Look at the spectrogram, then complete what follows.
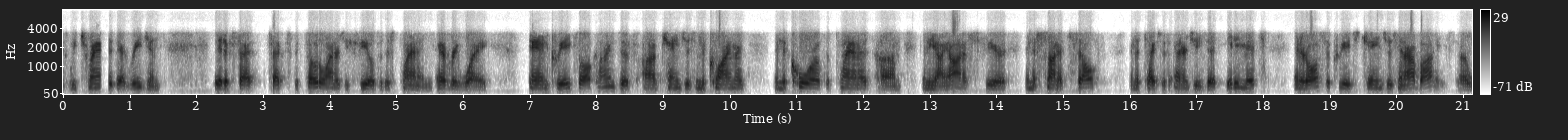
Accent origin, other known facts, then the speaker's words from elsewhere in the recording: Virginia, United States; I grew up in Virginia Tidewater, there in the southeastern part of the state.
